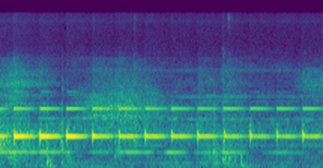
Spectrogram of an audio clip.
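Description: Pickup truck's instrument-cluster warning chime beeping steadily, about three short beeps a second, with the engine off and the ignition switched on.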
